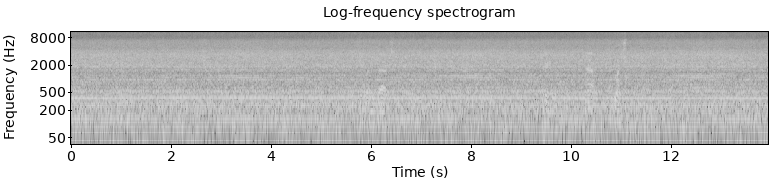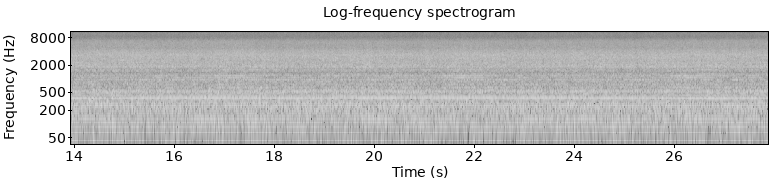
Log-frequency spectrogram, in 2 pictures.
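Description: A small propeller plane's engine drones steadily inside the cockpit.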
